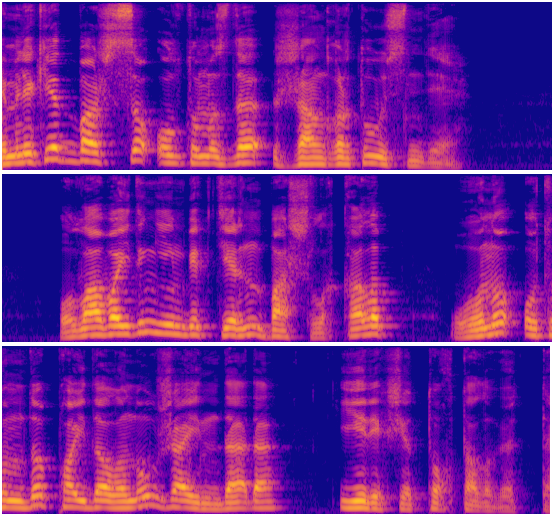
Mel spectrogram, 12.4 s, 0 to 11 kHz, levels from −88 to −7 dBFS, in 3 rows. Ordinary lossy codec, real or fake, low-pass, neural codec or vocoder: none; real; none; none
